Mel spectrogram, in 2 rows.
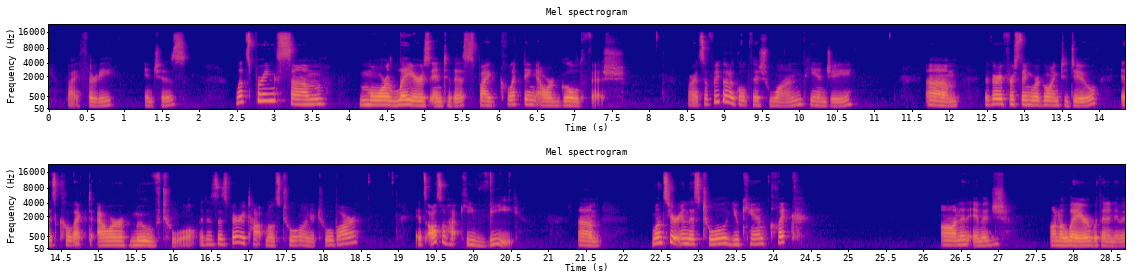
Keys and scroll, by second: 20.2 v.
